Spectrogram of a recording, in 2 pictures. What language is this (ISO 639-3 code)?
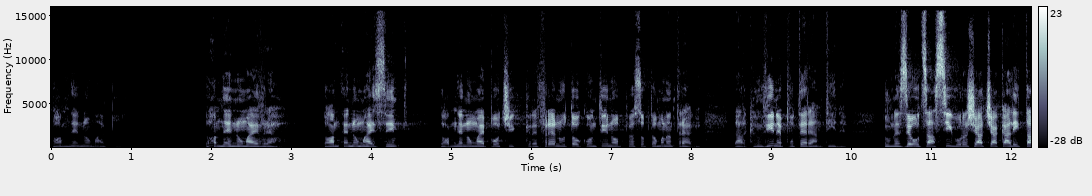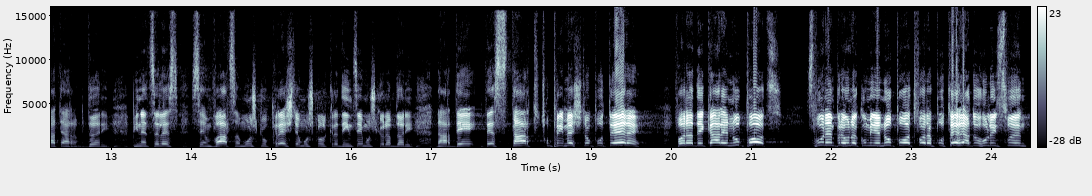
ron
